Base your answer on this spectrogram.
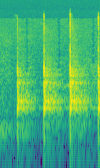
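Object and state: Sturdy cardboard tube with a wood-like sound.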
